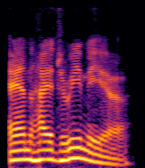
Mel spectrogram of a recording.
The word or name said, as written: anhydremia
